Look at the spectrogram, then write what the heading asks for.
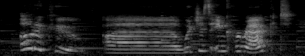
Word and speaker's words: otaku: Before I start this video, you might have noticed I pronounced otaku properly in this video. In earlier videos, I pronounced it like otaku, which is incorrect.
